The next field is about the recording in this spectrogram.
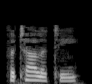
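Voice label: "fatality" British; Space, the planets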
